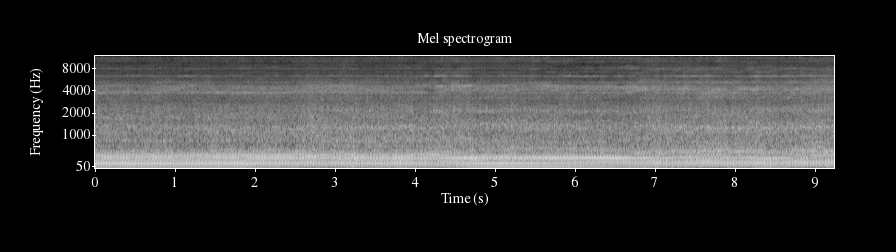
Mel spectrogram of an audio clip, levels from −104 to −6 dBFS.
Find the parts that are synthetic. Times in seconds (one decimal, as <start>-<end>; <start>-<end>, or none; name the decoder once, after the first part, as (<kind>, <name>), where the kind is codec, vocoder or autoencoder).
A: 0.0-9.2 (autoencoder, DAC-VAE)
